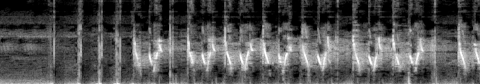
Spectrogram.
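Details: A bar-winged prinia sings strongly on a recording made to train caged songbirds. After a few clicks, a steady string of high, sharply falling chirps follows at about two or three notes per second.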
